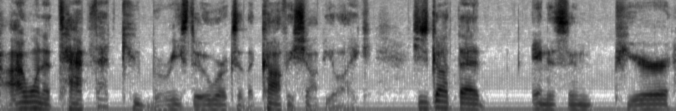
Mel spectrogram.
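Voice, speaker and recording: A man's voice: lowish voice, a bit bright, poor audio. A man voicing a crude, laid-back college stud pony with a sluggish slacker drawl, in a story reading with hum behind.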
